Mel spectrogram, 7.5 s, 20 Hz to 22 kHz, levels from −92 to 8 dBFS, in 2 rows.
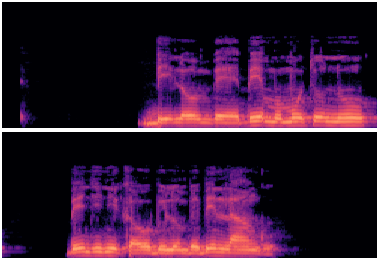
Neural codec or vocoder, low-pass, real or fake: none; 7.2 kHz; real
